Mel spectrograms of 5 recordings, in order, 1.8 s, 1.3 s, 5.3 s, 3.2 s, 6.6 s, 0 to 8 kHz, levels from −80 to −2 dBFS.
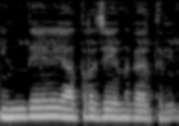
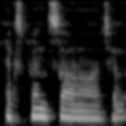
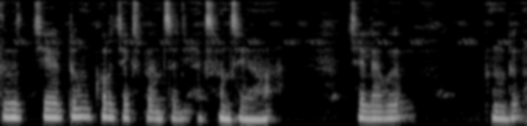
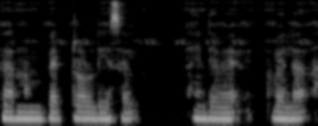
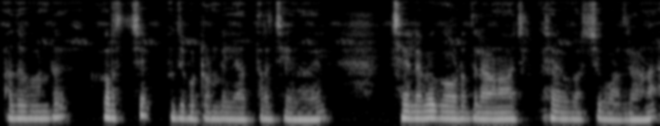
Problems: low volume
